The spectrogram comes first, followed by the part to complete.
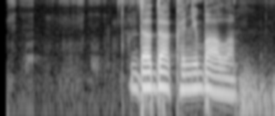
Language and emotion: Russian, neutral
